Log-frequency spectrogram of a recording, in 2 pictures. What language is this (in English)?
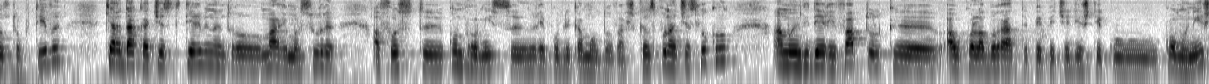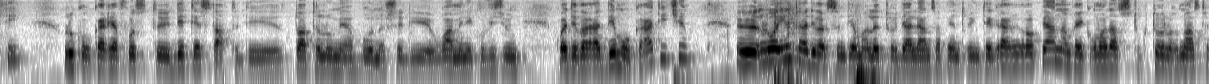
Romanian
